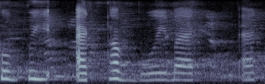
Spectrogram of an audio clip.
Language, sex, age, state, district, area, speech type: Bengali, female, 18-30, West Bengal, Purba Bardhaman, urban, spontaneous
